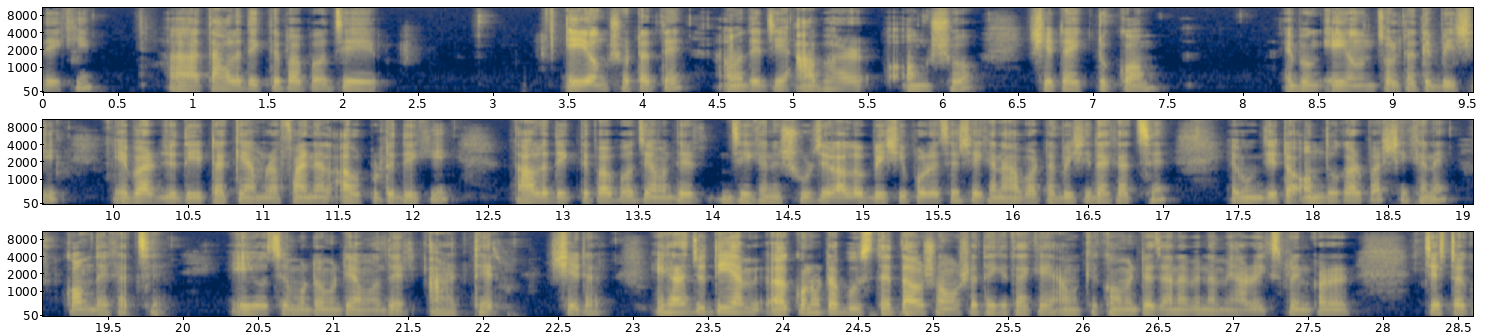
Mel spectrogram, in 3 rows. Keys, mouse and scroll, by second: 11.0 ctrl+shift+click, 19.2 scroll down 3, 19.5-22.0 middle drag, 22.0-22.7 scroll down 4, 27.6 scroll up 5, 28.0-28.6 middle drag.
